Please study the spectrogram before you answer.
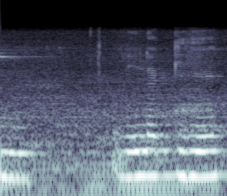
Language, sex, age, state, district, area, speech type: Bodo, male, 30-45, Assam, Chirang, rural, spontaneous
